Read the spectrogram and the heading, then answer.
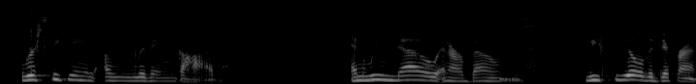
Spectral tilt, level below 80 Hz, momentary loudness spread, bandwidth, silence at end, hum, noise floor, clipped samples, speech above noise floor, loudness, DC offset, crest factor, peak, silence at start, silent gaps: -6.5 dB/octave; -88 dBFS; 16 LU; 15 kHz; 0 s; none; -87 dBFS; under 0.1%; 44 dB; -44 LUFS; under 0.1%; 18 dB; -26 dBFS; 0.2 s; none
